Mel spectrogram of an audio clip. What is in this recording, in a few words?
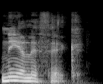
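"neolithic", British English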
